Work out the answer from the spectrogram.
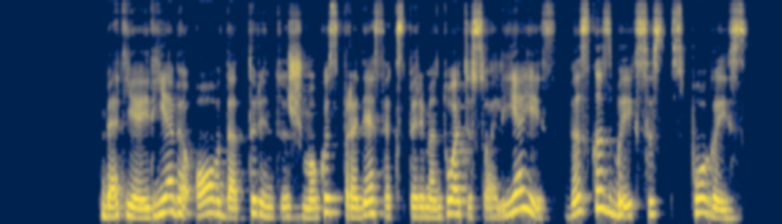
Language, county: Lithuanian, Vilnius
